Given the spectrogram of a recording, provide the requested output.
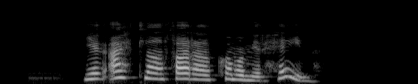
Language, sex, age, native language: Icelandic, female, 50-59, Icelandic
